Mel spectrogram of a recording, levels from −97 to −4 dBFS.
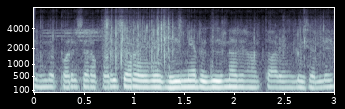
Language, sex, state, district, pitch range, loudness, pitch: Kannada, male, Karnataka, Raichur, 170-180 Hz, -15 LUFS, 175 Hz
